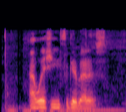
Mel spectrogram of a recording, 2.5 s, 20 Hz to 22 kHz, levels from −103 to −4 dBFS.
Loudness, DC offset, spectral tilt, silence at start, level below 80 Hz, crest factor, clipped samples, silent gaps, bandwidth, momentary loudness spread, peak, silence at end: -34 LUFS; under 0.1%; -4.5 dB/octave; 0.1 s; -66 dBFS; 18 dB; under 0.1%; none; 7.6 kHz; 19 LU; -18 dBFS; 0.05 s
